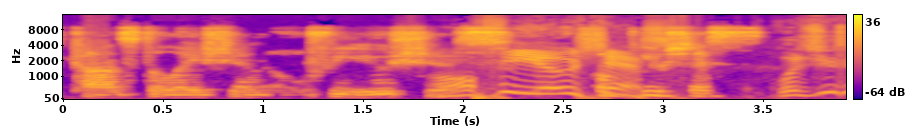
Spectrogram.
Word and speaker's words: Ophiuchus: The correct pronunciation: Constellation Ophiuchus. Ophiuchus. What did you say, Nate? I said it like a friggin' 3-year-old. I was like, Ophiuchus. You did not. It's a PH, dude.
